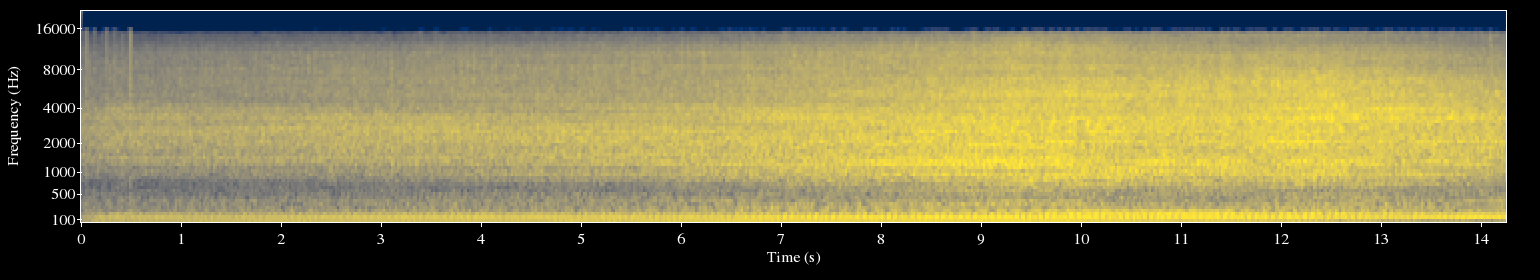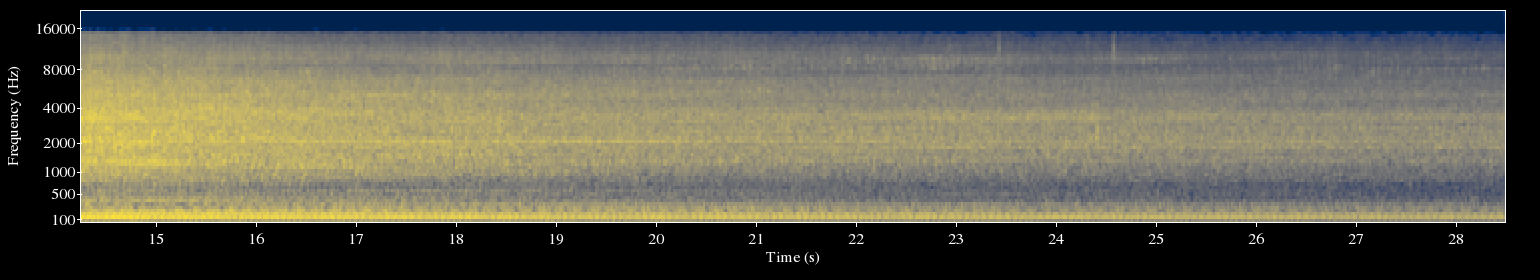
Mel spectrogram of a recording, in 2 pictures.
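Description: John Deere tractor's diesel engine pulling a Krone stubble plough through the field: a steady engine drone that grows louder as it passes, at its loudest about a third of the way in, then fades as it works away.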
